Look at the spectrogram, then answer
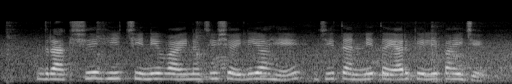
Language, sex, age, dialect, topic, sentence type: Marathi, female, <18, Varhadi, agriculture, statement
